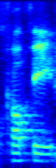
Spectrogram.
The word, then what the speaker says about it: Ko-fi: That might be not quite the right term, but we have a donation platform on Coffee, that's spelled KO-FI, where you're able to donate to the company either through subscriptions or one-time donations.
